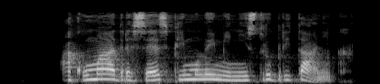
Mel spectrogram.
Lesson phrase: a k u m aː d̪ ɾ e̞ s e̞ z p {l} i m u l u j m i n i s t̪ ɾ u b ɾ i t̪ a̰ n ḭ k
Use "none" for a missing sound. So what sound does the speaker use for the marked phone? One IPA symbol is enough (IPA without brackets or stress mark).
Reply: ɾ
